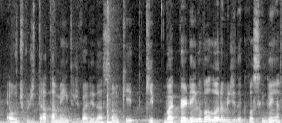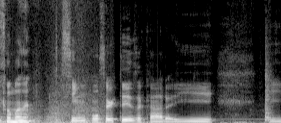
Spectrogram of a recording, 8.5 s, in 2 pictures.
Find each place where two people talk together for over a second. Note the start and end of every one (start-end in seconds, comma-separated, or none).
none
